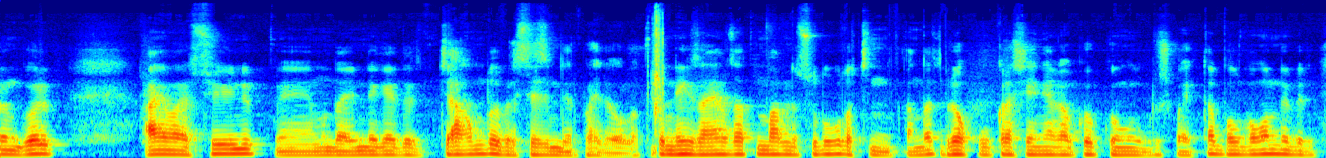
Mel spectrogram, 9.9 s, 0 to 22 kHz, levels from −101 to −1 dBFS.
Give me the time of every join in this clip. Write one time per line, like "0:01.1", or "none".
0:04.8
0:07.1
